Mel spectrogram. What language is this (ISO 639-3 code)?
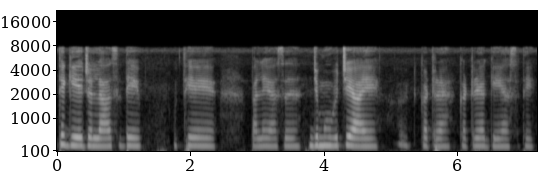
doi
